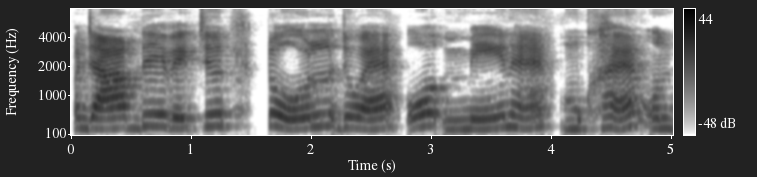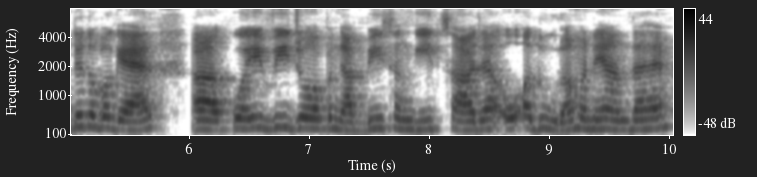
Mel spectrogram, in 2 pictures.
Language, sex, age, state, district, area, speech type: Punjabi, female, 30-45, Punjab, Jalandhar, urban, spontaneous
